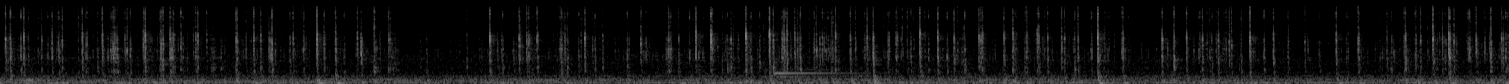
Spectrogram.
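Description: Fingertips of both hands type continuously on a black HP plastic membrane keyboard with hollow keys. A dense, steady stream of quick, bright plastic clicks and taps, each dying away almost instantly, with a low soft thud beneath the keystrokes.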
